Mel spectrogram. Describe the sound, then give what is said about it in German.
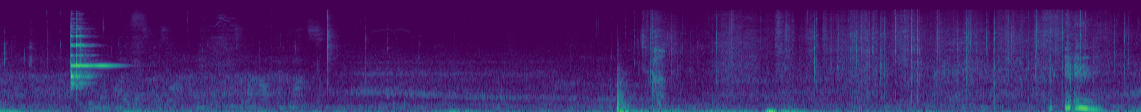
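Glasses clink together once in a toast near the start, while people watch a football match, a bright ringing chime that fades quickly, followed by low background talk and occasional handling noises. “Ja, Prost erstmal.”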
